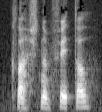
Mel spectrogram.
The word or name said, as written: Clais nam Feadan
